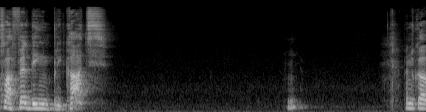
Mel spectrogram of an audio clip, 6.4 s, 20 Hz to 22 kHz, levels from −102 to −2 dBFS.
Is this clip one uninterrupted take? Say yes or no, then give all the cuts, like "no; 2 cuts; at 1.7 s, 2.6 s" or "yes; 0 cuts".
yes; 0 cuts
